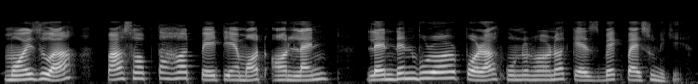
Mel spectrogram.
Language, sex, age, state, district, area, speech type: Assamese, female, 18-30, Assam, Charaideo, rural, read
